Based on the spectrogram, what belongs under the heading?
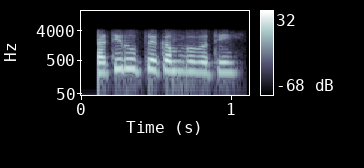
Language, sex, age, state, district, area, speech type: Sanskrit, male, 18-30, Karnataka, Dakshina Kannada, urban, conversation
